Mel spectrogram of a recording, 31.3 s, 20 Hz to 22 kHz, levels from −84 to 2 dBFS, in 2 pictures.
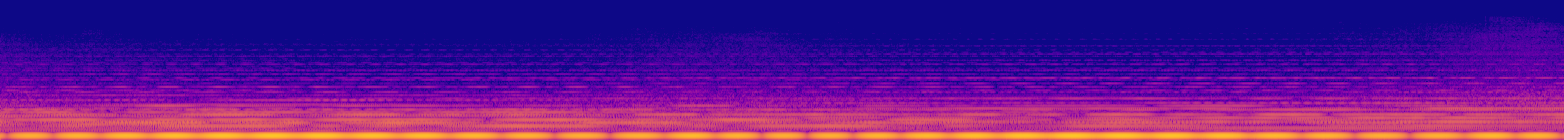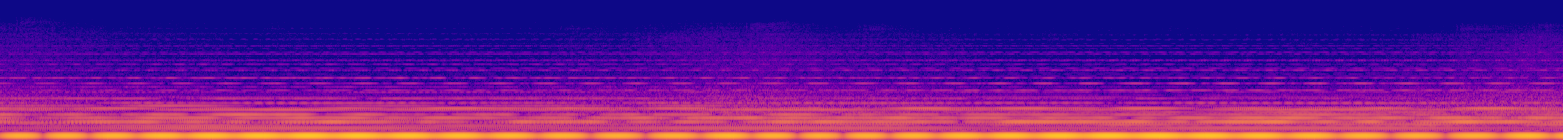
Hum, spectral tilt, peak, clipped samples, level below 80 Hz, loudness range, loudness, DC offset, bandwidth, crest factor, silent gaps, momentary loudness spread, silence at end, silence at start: none; -10 dB/octave; -8 dBFS; under 0.1%; -56 dBFS; 4 LU; -18 LUFS; under 0.1%; 3.5 kHz; 8 dB; none; 6 LU; 0 s; 0 s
